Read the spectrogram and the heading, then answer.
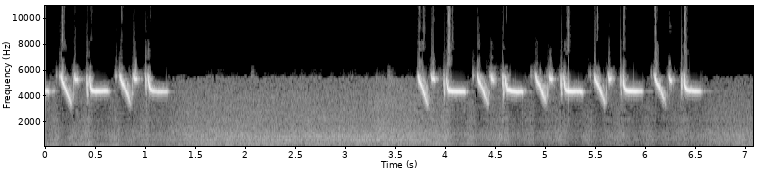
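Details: Cinereous tit master song for training songbirds: three quick ringing phrases, a gap of about two and a half seconds with low hum, then six more high whistled phrases, each a sharp dip and a level tone.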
